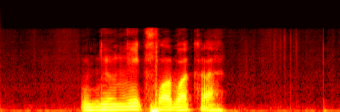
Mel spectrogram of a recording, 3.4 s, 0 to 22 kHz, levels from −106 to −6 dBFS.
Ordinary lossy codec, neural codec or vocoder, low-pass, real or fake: none; codec, 16 kHz, 2 kbps, FreqCodec, larger model; none; fake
